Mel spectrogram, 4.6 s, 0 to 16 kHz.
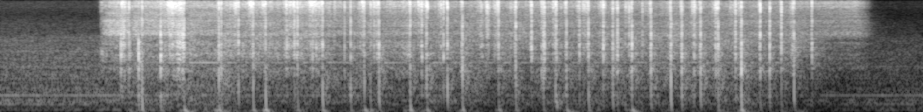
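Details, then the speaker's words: YesWelder MIG-205DS dual-voltage MIG welder turned up to its maximum setting of 24, after inconsistent hit-and-miss arcing at a lower setting; steady, crisp crackle with fast even pops and no sputter, a smooth stable arc. "Yeah, see, that's more along the lines of what I would expect right there."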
